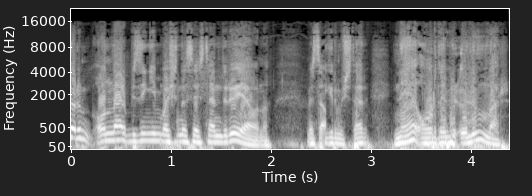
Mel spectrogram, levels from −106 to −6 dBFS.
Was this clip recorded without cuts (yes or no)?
no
